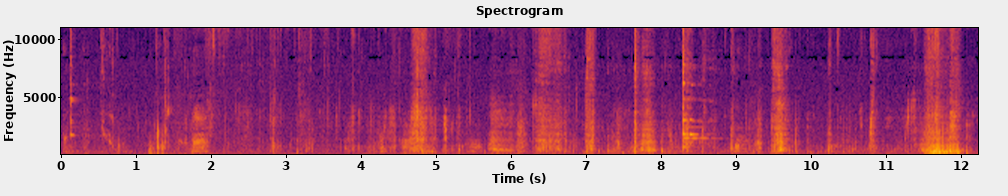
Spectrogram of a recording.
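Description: Close-up eating sounds: a person biting and chewing a flaky fried pastry, in many short, irregular clicks and crackles. Near the end comes a louder, longer noisy sound as a spoonful of the spicy tofu sauce goes into the mouth.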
